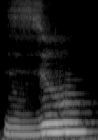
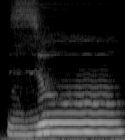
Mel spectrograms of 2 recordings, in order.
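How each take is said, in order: First: The vowel is kept short. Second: The vowel is held long. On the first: "Without a wow, just the dhamma above" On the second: "Adding a wow sukoon, we're going to extend it"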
